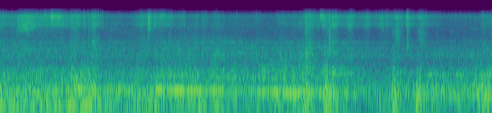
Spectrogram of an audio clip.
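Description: Tram running along its track: a steady low rumble of wheels on rails with a motor hum that rises into a clearer tone mid-way, and scattered short clicks and knocks.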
